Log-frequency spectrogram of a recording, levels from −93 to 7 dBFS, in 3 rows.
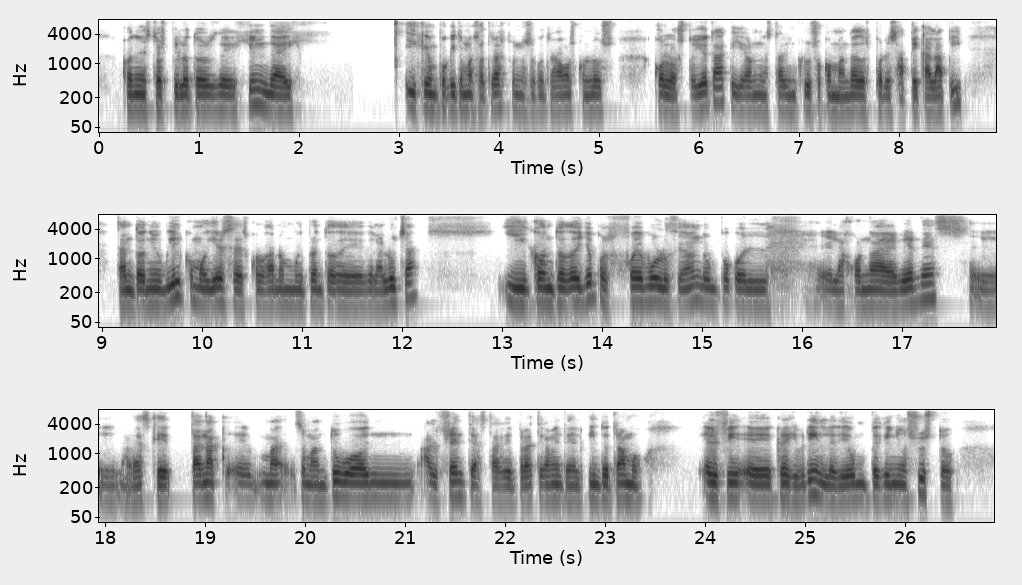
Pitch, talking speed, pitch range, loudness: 120 Hz, 185 wpm, 115-125 Hz, -21 LUFS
